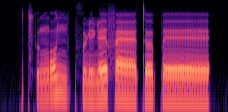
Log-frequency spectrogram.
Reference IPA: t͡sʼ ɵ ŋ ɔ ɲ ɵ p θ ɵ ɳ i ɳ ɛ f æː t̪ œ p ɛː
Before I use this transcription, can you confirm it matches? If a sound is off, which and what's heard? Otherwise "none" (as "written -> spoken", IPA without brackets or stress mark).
none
